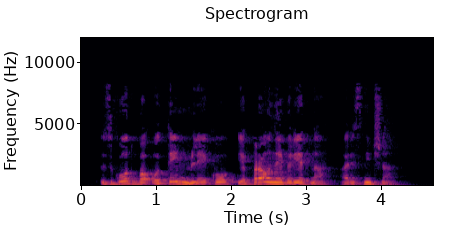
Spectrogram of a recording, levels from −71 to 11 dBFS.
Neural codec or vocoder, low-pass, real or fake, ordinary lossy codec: vocoder, 44.1 kHz, 128 mel bands every 512 samples, BigVGAN v2; 10.8 kHz; fake; MP3, 32 kbps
